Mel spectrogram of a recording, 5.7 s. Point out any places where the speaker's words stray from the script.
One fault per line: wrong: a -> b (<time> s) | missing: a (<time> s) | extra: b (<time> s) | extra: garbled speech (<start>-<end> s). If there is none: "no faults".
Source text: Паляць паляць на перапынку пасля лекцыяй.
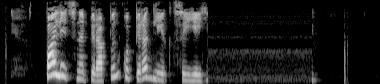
missing: паляць (1.2 s)
wrong: пасля -> перад (2.1 s)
